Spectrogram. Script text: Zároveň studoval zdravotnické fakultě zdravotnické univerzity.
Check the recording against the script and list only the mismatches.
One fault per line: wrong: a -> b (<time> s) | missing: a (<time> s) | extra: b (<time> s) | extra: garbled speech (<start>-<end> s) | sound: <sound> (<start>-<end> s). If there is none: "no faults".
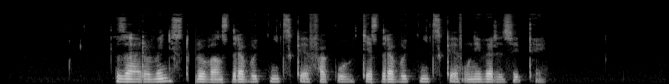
sound: dropout (1.9-2.0 s)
